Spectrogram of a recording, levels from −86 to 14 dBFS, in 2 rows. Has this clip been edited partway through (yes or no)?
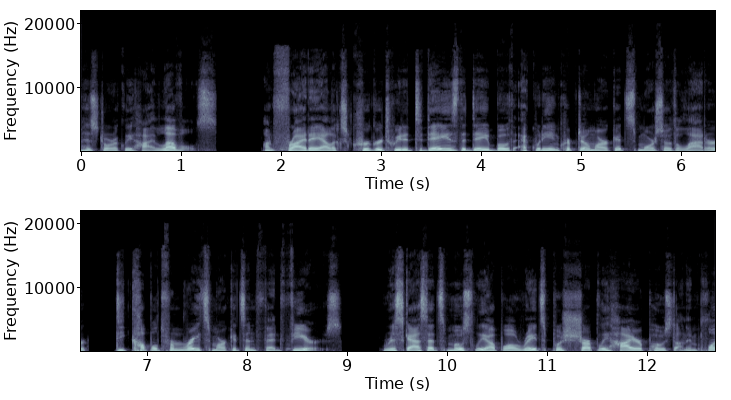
no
